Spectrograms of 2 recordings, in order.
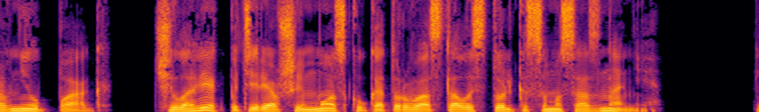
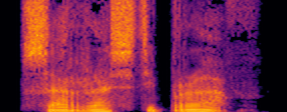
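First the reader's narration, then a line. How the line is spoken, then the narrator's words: Whispered. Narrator (Russian): прошептал я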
